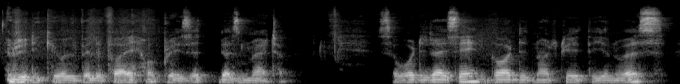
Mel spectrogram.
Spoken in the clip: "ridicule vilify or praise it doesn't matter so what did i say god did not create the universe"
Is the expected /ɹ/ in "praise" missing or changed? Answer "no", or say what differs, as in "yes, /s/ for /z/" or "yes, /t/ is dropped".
no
